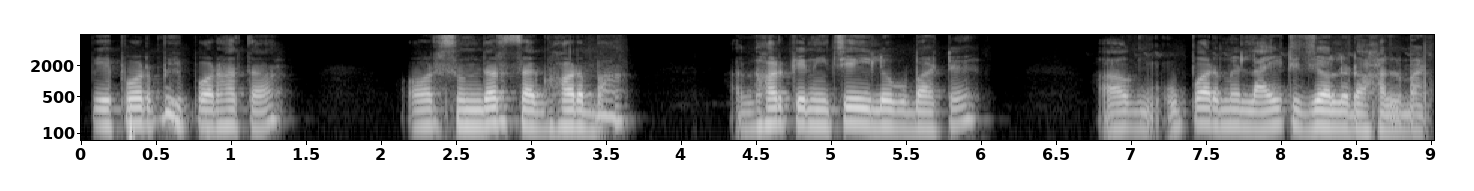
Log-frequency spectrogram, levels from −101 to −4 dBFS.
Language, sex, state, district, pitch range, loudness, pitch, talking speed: Bhojpuri, male, Bihar, East Champaran, 135-155 Hz, -28 LUFS, 145 Hz, 140 wpm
